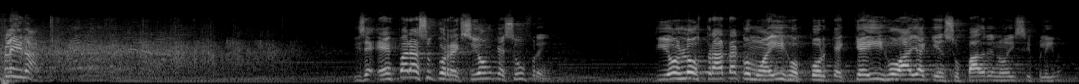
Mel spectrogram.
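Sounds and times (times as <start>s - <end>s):
audience applause: 0.0s - 3.2s
speech: 3.6s - 5.7s, 6.6s - 10.7s.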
